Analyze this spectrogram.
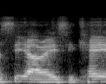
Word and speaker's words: craic: Is That's Good Crack Podcast. Our Facebook page is just That's Good Crack, and crack is spelled CRAIC for all you Americans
